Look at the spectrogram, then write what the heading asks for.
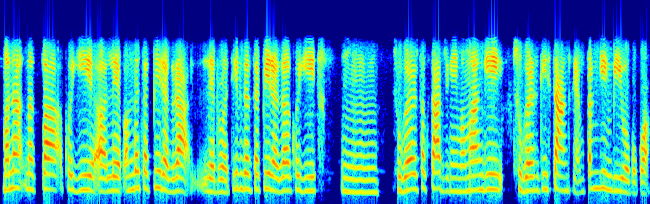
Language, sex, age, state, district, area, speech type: Manipuri, female, 45-60, Manipur, Kangpokpi, urban, conversation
